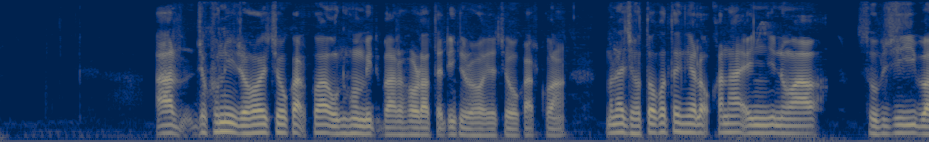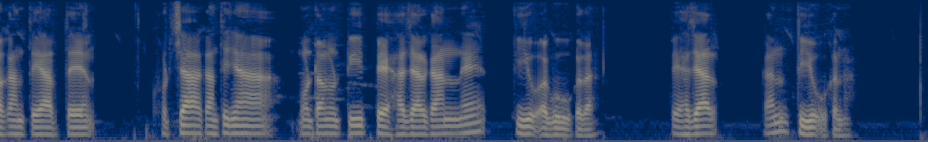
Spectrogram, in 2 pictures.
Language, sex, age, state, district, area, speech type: Santali, male, 30-45, West Bengal, Jhargram, rural, spontaneous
